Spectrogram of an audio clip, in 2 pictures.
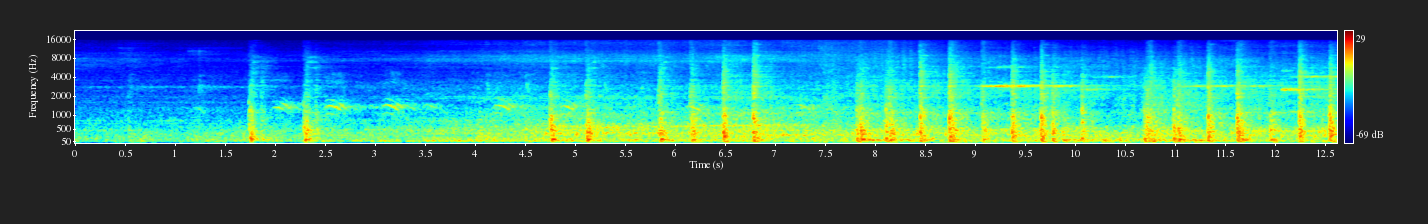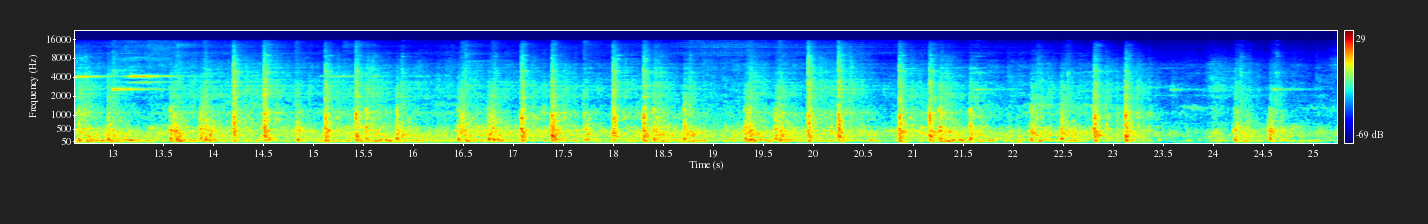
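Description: A Kintetsu Minami Osaka Line electric train running through the station, its wheels clattering over the rail joints in a fast, steady rhythm. The sound builds, holds and fades away near the end, with a few short, high wheel squeals about halfway through.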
